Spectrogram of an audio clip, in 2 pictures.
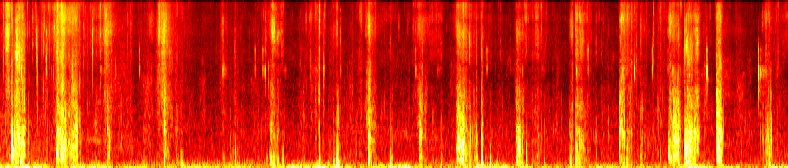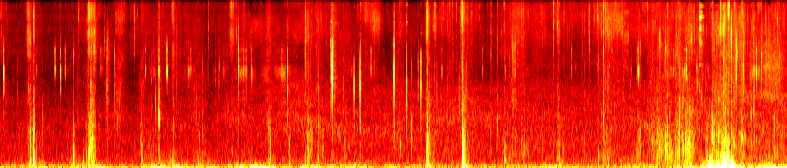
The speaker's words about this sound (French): Les bruits des pas. On va faire le bruit quand on marche sur le chemin. Donc on va bien marcher sur les feuilles pour que ça craque.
